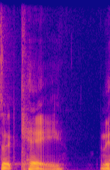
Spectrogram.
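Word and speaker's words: Cay: they and the reason they pronounce it K is because their tagline is have a perfect day at CoCo K and this this irritates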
